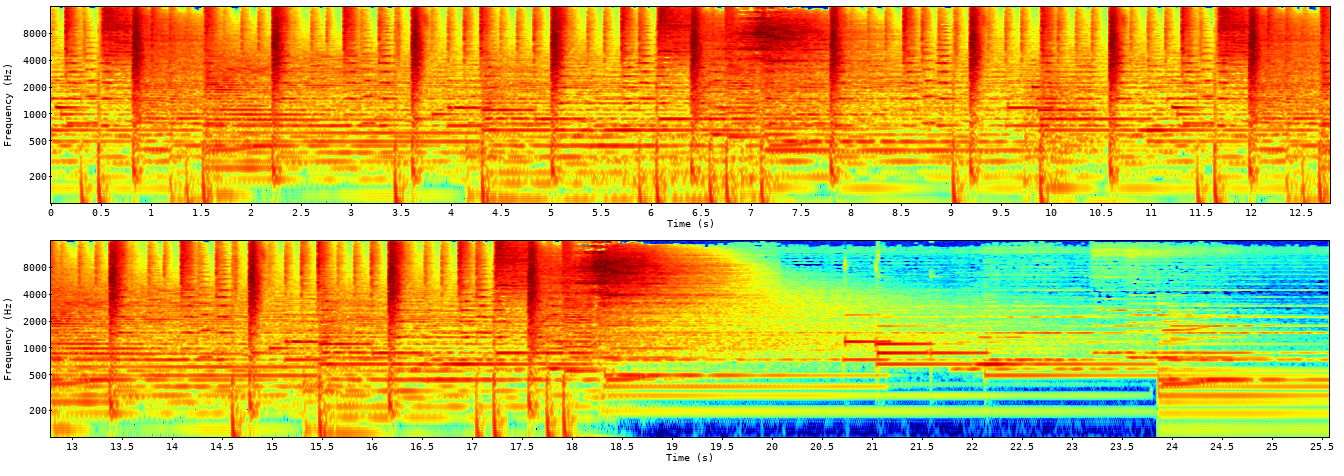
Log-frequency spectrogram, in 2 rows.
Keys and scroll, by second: 20.3 BackSpace, 22.6 ctrl+space, 23.1-24.6 ctrl+space, 24.6-25.0 space.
